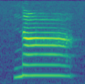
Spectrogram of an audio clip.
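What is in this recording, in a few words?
"naa1", Cantonese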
